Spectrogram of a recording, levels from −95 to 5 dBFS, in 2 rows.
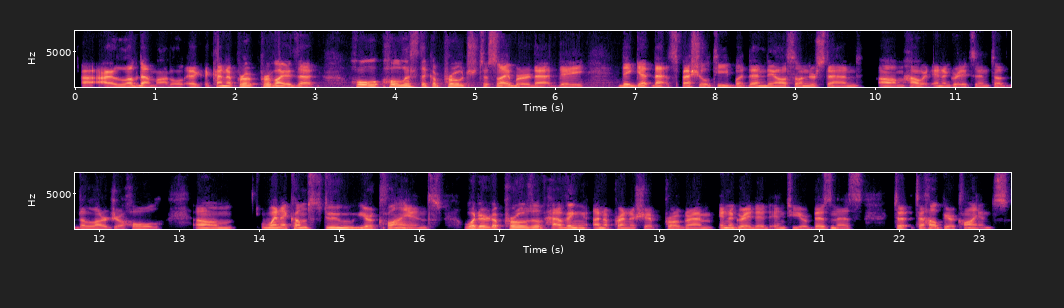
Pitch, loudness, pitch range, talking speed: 110 Hz, -21 LUFS, 100-125 Hz, 150 wpm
